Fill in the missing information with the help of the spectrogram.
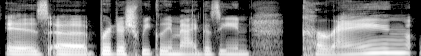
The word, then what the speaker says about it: Kerrang: Oh, yeah. I've always called it Kerrang.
